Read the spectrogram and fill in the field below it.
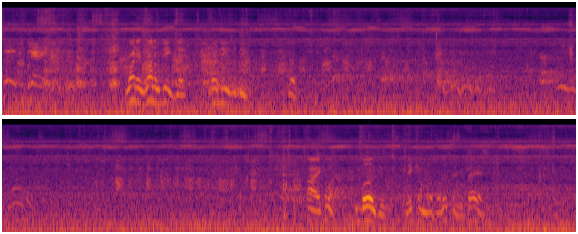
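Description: Dogs whine and yelp close by.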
